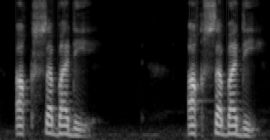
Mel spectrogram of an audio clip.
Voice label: "aksvpvte", muscogee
